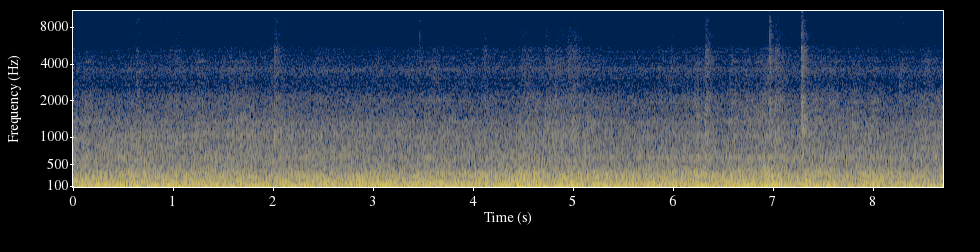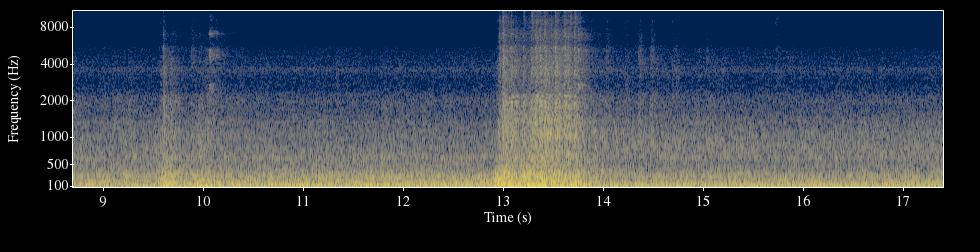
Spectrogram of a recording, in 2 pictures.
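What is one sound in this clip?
Tyres roll over the road surface with a steady hum.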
